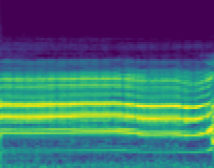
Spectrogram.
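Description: A man screaming in pain in one long cry held at a steady pitch.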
